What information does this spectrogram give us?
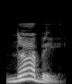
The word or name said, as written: nobby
